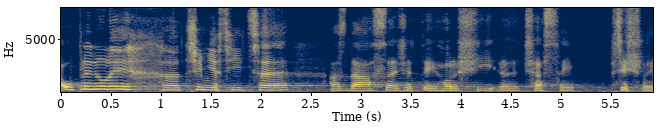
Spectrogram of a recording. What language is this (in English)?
Czech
